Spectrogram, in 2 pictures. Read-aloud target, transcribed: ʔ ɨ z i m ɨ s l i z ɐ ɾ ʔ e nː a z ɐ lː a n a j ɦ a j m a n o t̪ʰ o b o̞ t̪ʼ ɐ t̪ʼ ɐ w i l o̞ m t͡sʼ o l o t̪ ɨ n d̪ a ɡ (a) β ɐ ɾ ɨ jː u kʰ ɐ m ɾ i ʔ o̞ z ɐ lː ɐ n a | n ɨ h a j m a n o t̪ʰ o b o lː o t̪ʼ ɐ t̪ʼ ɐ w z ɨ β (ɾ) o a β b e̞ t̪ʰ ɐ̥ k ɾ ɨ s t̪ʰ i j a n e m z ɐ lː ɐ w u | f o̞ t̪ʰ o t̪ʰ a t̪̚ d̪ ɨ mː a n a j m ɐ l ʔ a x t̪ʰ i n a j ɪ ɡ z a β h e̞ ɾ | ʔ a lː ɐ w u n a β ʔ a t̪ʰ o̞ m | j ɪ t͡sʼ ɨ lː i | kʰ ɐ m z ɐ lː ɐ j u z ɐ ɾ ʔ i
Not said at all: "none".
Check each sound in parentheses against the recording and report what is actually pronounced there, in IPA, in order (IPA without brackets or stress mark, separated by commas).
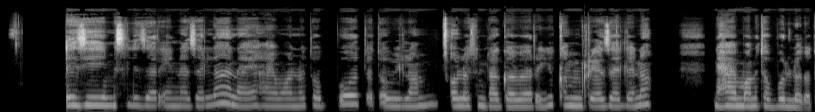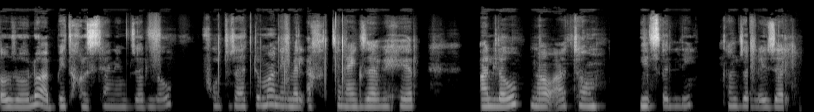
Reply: ɐ, l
